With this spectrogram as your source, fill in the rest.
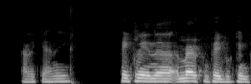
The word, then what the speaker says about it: Allegheny: I think it's pronounced Allegheny. Allegheny.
